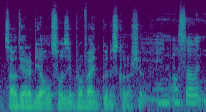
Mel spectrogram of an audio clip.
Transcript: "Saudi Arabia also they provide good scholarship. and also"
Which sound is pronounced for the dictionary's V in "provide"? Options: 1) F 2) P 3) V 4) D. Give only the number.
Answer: 3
